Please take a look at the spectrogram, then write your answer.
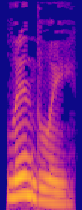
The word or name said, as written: lindley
